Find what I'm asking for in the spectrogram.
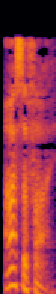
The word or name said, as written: ossify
